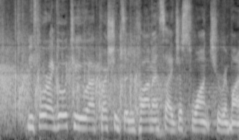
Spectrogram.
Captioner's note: some Applause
